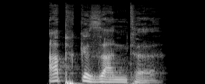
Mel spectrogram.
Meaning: 1. female equivalent of Abgesandter: female emissary 2. inflection of Abgesandter: strong nominative/accusative plural 3. inflection of Abgesandter: weak nominative singular
- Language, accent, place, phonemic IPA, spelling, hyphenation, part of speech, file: German, Germany, Berlin, /ˈapɡəˌzantə/, Abgesandte, Ab‧ge‧sand‧te, noun, De-Abgesandte.ogg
